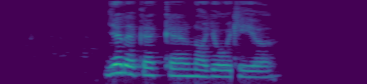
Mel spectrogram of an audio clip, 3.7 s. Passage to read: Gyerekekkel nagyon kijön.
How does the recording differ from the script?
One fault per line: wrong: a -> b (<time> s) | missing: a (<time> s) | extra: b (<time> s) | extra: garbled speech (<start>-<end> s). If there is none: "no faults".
no faults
